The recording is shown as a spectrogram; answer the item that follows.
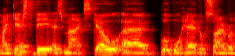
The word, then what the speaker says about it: Gill: declo podcast and my guest today is Max Gill uh Global head of cyber security at bionico EMASS have I pronounced that right Max you have yep perfect and also your surname is it Gil or Jill Gil Gil good good we're in there so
